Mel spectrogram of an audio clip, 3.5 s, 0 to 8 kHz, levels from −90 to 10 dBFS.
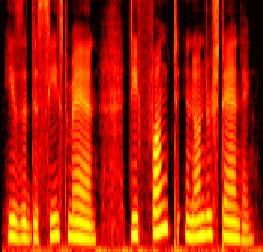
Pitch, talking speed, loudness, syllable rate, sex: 195 Hz, 120 wpm, -17 LUFS, 4.9 syllables/s, female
